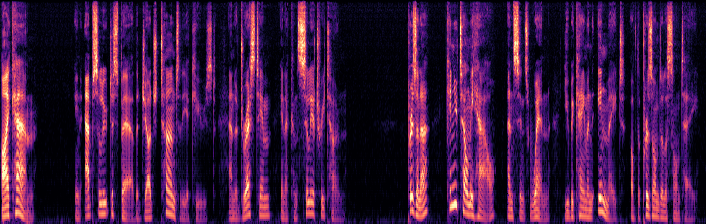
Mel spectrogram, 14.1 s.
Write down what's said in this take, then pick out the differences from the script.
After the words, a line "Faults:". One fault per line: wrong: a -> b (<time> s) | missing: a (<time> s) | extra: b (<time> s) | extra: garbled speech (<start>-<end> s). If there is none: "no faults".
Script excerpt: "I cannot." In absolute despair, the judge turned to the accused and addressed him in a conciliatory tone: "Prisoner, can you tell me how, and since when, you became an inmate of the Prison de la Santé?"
"I can." In absolute despair, the judge turned to the accused and addressed him in a conciliatory tone: "Prisoner, can you tell me how, and since when, you became an inmate of the Prison de la Santé?"
Faults:
wrong: cannot -> can (0.2 s)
